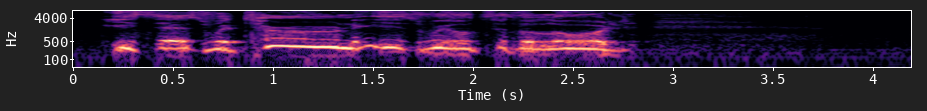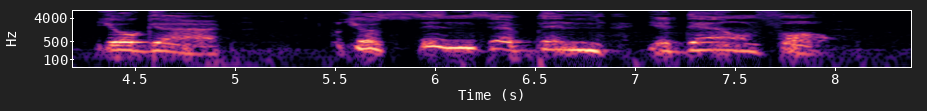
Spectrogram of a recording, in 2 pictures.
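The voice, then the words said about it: Preacher voice delivery. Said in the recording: “putting on my preacher voice right now. ... Put the preacher voice on.”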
